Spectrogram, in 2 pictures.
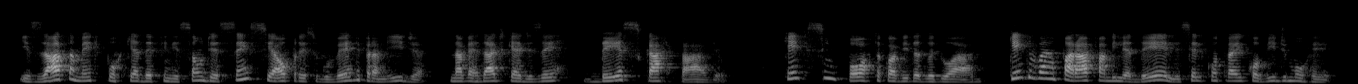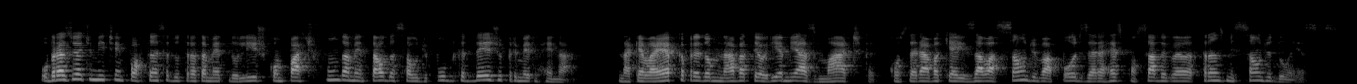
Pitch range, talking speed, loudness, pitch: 150-185 Hz, 170 wpm, -36 LUFS, 165 Hz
